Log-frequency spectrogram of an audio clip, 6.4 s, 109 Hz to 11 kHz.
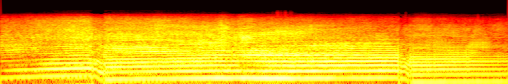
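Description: A 250 Benelli single-cylinder racing motorcycle engine drones loudly and steadily close by, its rough buzzing note dipping briefly twice as the revs shift, with no talk over it.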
